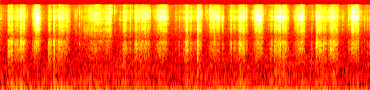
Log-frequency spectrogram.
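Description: Long nails scratch the crumbly surface of a solid, round pressed-powder bath bomb held in both hands. The result is a fast, uneven run of dry, bright scratching bursts over a steady low rumble.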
